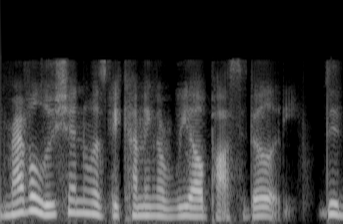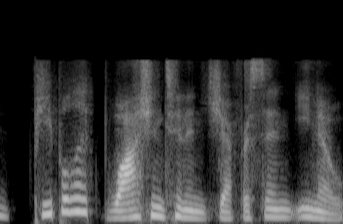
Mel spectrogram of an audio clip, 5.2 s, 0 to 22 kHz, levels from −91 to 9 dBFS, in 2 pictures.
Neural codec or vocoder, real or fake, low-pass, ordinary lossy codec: codec, 16 kHz, about 1 kbps, DyCAST, with the encoder's durations; fake; 7.2 kHz; AAC, 32 kbps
